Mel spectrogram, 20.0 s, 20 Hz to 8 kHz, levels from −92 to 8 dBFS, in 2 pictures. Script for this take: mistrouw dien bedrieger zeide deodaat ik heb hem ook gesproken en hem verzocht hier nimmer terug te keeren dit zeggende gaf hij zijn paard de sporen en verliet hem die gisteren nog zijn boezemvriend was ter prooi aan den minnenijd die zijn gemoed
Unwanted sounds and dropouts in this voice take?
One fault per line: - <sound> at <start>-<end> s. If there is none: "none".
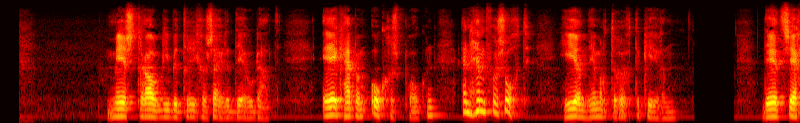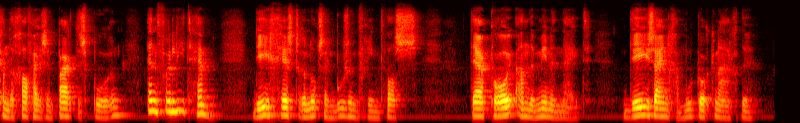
none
